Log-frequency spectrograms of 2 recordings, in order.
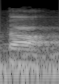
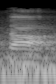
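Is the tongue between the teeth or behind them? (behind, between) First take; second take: between; between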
